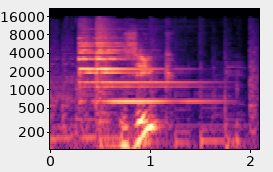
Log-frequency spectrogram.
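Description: A bright bell-chime sound effect, the ding of a subscribe-button notification-bell overlay. It strikes suddenly just after the start and rings for about a second and a half as it fades.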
